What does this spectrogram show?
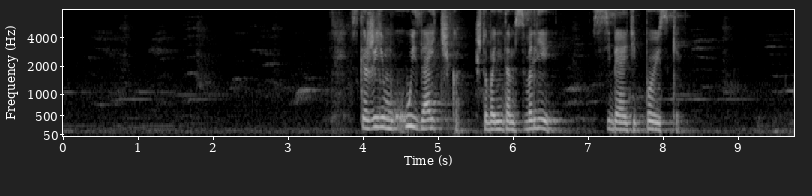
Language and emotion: Russian, angry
